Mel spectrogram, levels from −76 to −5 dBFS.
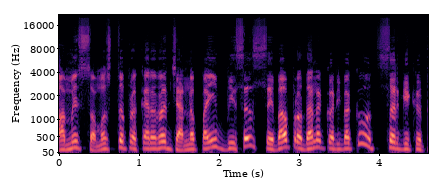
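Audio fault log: throughout Opus compression. The speech sounds plainly grainy and rough across the full band, likely from music-mode coding filling starved bands with noise, fitting about 24 kbps.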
